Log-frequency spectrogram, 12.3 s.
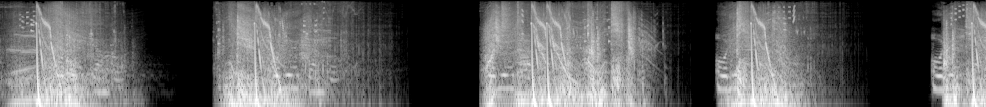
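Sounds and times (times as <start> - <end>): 
plasma gun shot: 0.4 - 1.2, 3.0 - 3.9, 6.1 - 8.2, 9.2 - 10.2, 11.8 - 12.3.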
